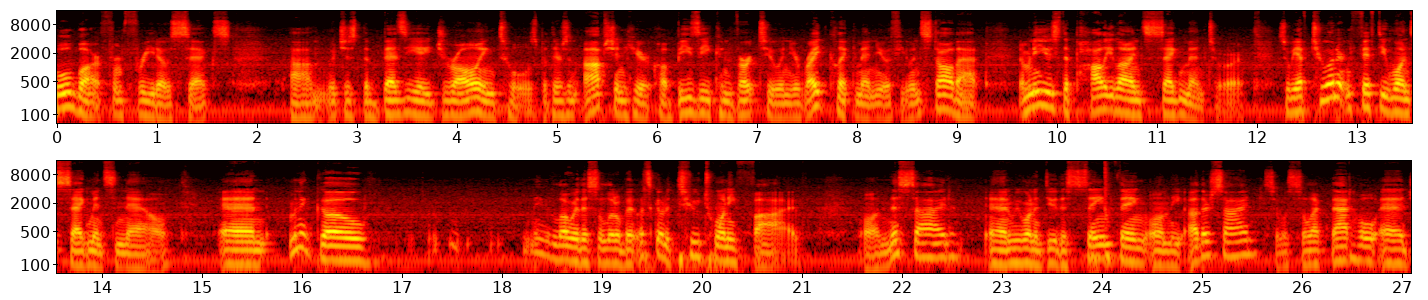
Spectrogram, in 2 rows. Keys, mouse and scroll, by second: 10.2-11.4 drag, 19.5 Num_Lock, 19.5 KP_2, 20.2 Num_Lock, 20.2 KP_2, 20.3 KP_5, 21.9 click, 25.0 click, 25.0 space, 25.2 click, 25.4 click, 25.9 right click.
